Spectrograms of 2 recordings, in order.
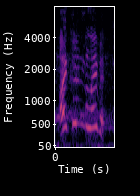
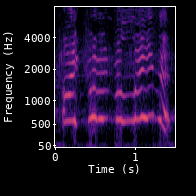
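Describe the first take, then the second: First: Said in the usual way. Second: High, loud, slow through laughter; laughing disbelief. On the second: Real, not acted. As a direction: squeeze it out through the giggles. Still laughing hard.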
